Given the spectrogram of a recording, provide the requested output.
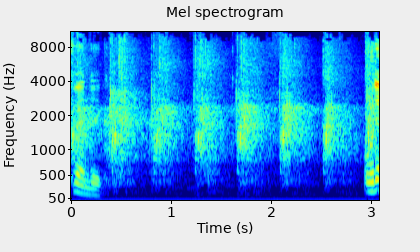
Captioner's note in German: Beifall Freie Demokraten und vereinzelt SPD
